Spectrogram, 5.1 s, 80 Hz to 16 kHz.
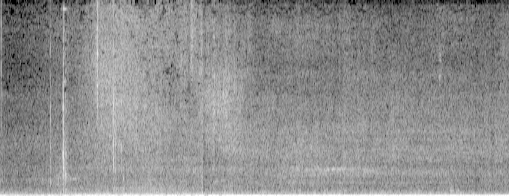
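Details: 2020 Ford Mustang GT V8 with ported intake manifold, longtube headers and cold air intake, after fixing a WOT bog: deep, steady rumble building evenly at full throttle with no misfire or stumble.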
